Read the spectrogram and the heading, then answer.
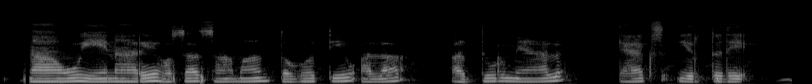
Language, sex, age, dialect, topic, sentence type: Kannada, male, 18-24, Northeastern, banking, statement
